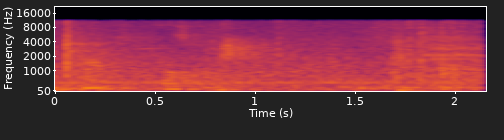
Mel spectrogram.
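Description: Quiet room tone: a faint steady hum over a low hiss, with a soft click at the very start.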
